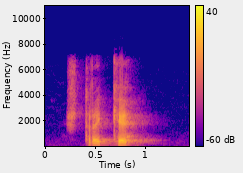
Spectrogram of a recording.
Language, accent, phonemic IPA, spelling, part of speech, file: German, Austria, /ˈʃtʁɛkə/, Strecke, noun, De-at-Strecke.ogg
- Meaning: 1. stretch 2. route 3. line segment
